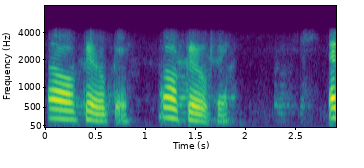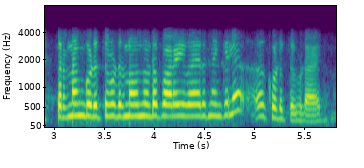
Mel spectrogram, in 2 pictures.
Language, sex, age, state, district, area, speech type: Malayalam, female, 45-60, Kerala, Thiruvananthapuram, urban, conversation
